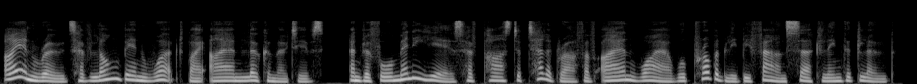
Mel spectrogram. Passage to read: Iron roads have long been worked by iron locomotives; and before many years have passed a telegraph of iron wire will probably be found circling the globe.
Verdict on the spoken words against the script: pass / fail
pass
